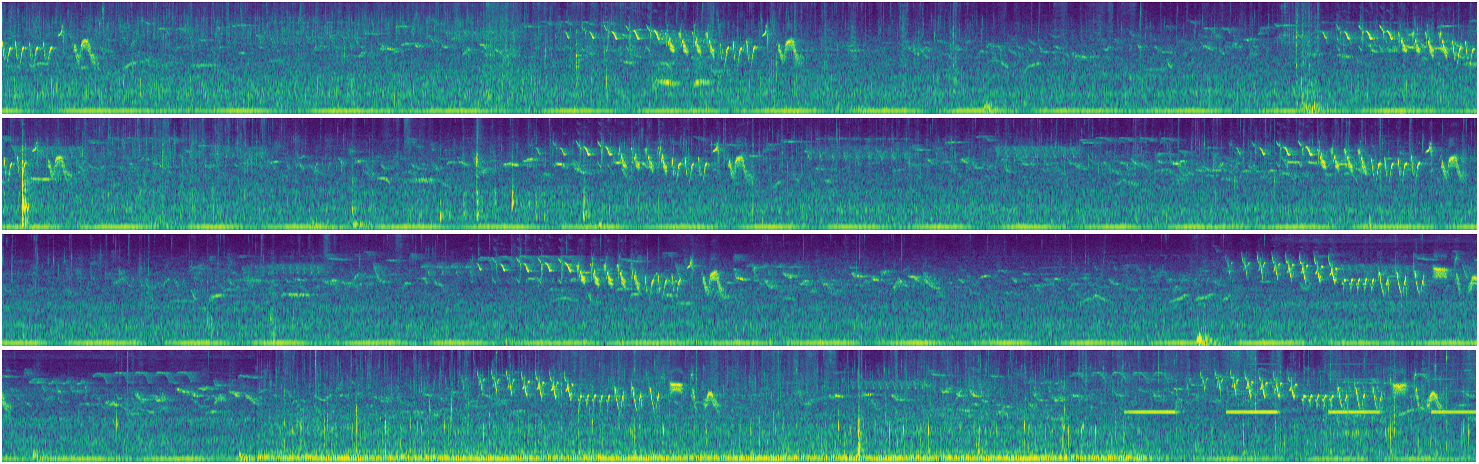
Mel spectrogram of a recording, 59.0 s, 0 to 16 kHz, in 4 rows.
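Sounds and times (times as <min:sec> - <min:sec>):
birds chirping: 0:00.0 - 0:29.4, 0:30.6 - 0:58.9
steady low hum: 0:46.5 - 0:58.9
second hum: 0:46.6 - 0:58.9.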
